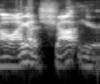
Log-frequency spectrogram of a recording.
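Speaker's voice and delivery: ordinary talk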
